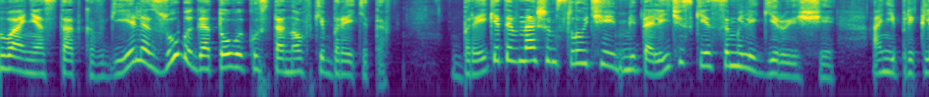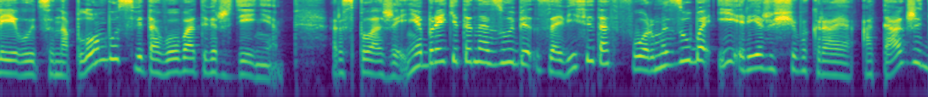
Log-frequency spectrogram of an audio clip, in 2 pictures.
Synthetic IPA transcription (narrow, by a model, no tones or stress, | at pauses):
ɨvanʲɪɐst̪at̪kəfɡʲelʲəzubɨɡɐt̪o̞vɨkʊst̪ɐno̞fkʲɪbɾekʲɪt̪ə̰f | bɾekʲɪt̪ɨvnaʂɨmslˠut͡ɕɪɪmʲɪt̪ɐlʲit͡ɕɪskʲɪjəsəməlʲɪɡʲiɾʊjʉɕːɪjəɐnʲipɾʲɪklʲejɪvəjʊt̪sənɐplˠo̞mbʊsvʲɪt̪ɐvo̞vəɐt̪vʲɪrʐdʲenʲɪjə̰rəspəlˠɐʐɛ̰nʲɪjəbɾekʲɪt̪ənɐzubʲɪzɐvʲisʲɪt̪ɐt̪fo̞rmɨzubəʔiɾʲe̞ʐʊɕːɪvəkɾajəɐt̪aɡʐɨ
